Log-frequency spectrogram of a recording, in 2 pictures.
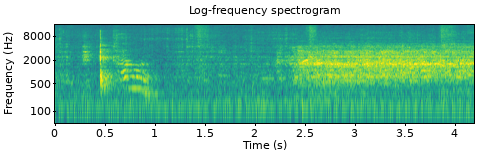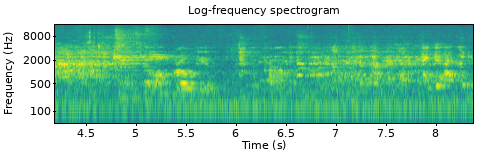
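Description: Faint background voices. About half a second in there is a short cry whose pitch bends up and down, and a steady noisy hiss runs for a couple of seconds in the middle.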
